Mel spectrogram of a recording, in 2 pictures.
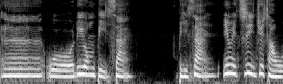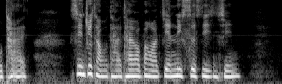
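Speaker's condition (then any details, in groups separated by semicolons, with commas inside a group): Moderate-to-severe hearing loss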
